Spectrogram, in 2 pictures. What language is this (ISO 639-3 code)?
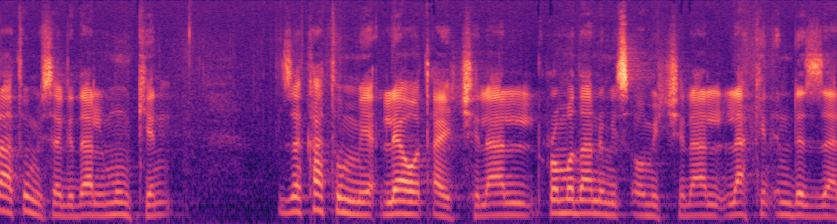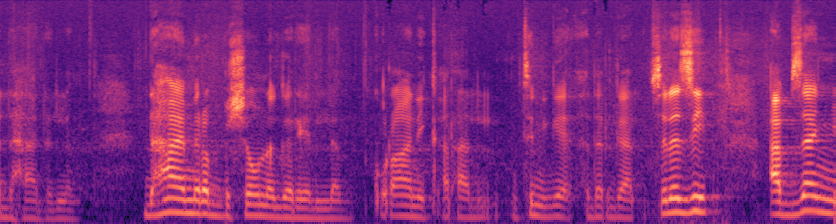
ara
